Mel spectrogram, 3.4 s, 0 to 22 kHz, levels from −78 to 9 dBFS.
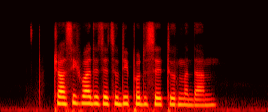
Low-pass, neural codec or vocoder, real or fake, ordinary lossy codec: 10.8 kHz; codec, 24 kHz, 0.9 kbps, WavTokenizer, large speech release; fake; MP3, 96 kbps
